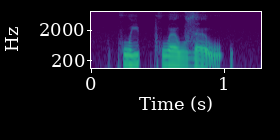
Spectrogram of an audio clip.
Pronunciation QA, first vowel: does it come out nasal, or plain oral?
oral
